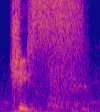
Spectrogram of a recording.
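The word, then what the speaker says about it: Chis: well with her calling i gotta spell that c-h-i-s cheese right okay you don't like the name it's with chris without the r why didn't you just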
